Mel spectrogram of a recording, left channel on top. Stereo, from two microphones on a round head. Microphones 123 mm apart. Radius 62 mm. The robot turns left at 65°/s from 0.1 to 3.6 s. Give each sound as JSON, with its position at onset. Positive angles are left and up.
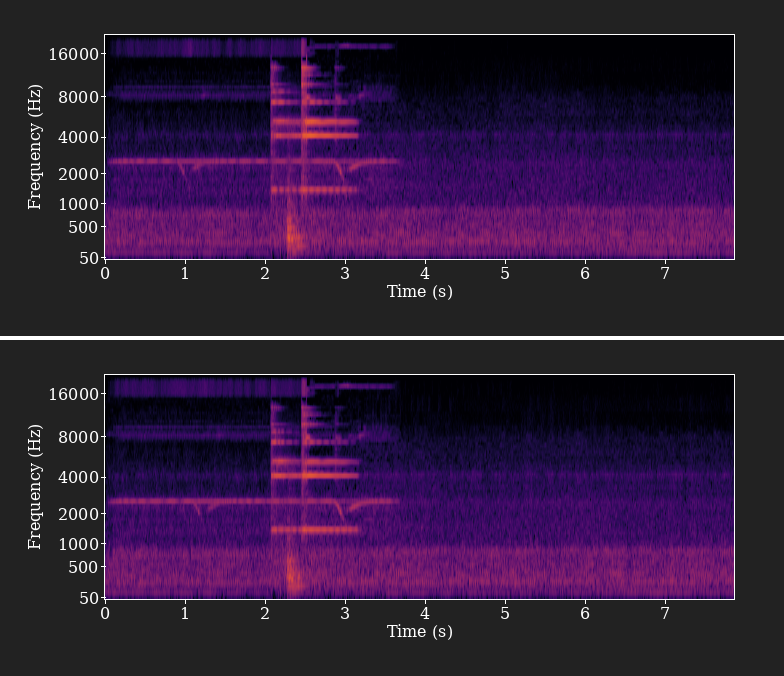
{"t": 2.1, "sound": "a doorbell", "side_deg": 20, "distance_m": 1.2}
